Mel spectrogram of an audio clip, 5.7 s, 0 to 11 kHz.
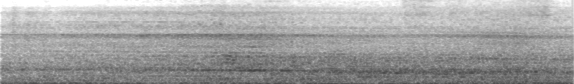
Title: WMATA 6000 Series Train pulls into College Park Station. Making a weird noise. #train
